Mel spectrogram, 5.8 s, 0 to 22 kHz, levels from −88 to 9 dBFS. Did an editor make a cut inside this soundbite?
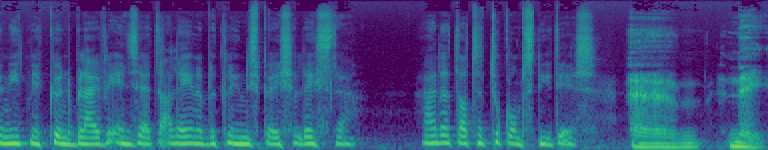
no; 0 cuts

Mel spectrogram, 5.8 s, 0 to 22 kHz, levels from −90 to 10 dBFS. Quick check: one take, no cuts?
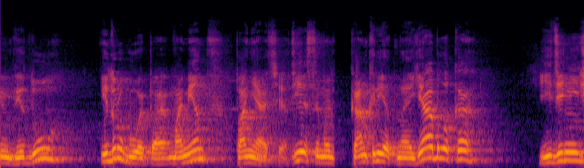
no; 3 cuts; at 2.3 s, 2.9 s, 3.3 s

